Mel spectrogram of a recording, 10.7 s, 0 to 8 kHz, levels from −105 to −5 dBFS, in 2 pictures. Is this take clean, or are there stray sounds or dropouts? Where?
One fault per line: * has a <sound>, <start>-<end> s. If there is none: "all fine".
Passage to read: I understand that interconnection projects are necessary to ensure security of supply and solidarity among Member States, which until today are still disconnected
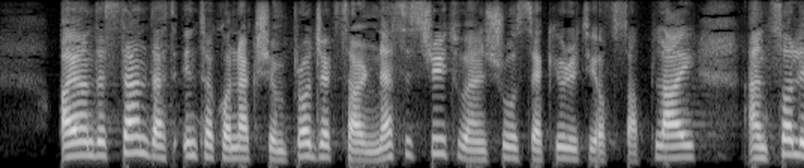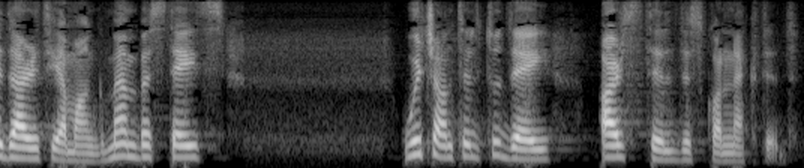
all fine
